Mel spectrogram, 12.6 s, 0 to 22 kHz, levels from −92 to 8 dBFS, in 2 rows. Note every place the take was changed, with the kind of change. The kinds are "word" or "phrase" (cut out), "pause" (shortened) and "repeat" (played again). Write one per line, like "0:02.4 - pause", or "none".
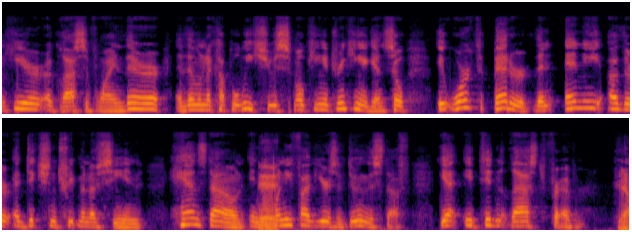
0:01.7 - pause

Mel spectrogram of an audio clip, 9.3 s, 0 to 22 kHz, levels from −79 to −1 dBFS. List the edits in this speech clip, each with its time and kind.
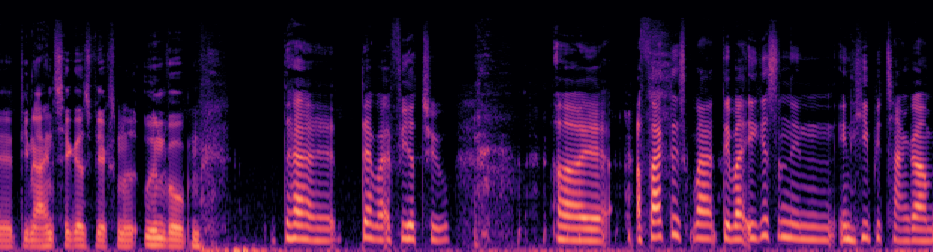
none

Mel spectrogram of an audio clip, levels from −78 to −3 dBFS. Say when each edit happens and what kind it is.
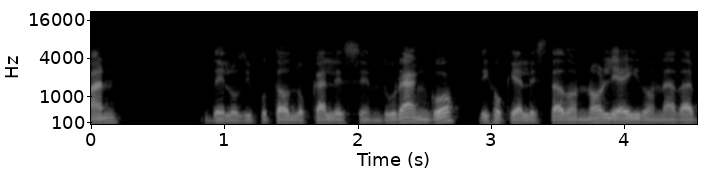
0:02.9 - pause

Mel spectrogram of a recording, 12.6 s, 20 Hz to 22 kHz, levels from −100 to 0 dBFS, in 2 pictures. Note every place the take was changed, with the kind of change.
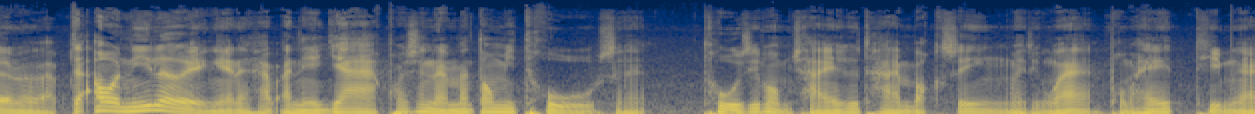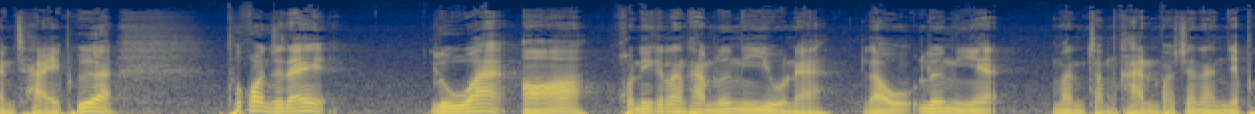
none

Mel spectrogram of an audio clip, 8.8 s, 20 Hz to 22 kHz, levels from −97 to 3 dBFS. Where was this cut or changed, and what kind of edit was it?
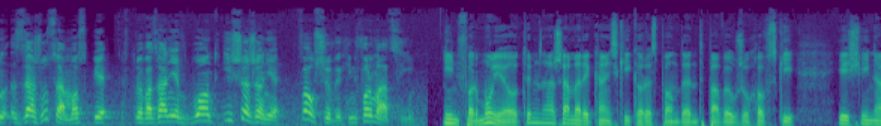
none

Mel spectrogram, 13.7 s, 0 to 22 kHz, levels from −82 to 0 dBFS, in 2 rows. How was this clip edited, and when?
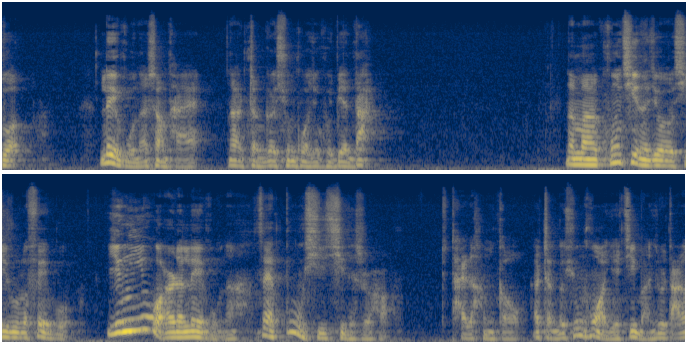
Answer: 0:05.6 - pause
0:07.7 - pause
0:10.8 - pause
0:12.1 - pause

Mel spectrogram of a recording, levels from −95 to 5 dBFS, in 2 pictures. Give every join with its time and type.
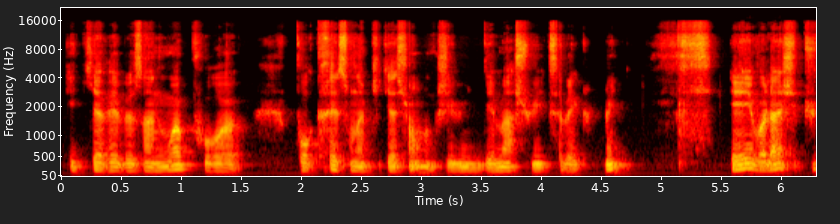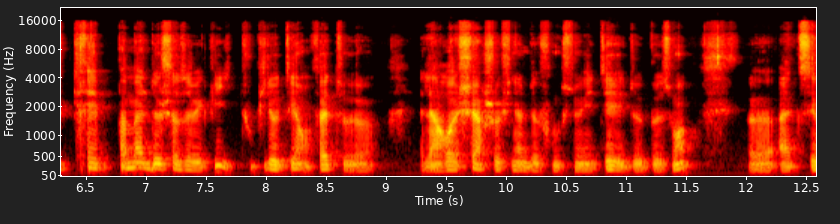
none

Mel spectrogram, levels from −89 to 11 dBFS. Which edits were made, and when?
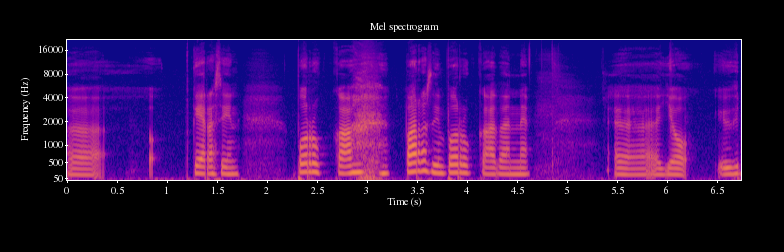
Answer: none

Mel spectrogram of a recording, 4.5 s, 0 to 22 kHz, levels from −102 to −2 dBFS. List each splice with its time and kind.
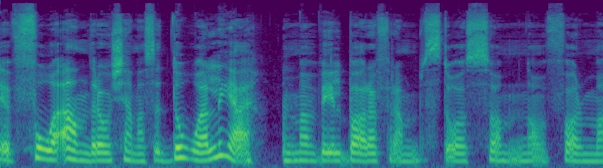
0:02.1 - word

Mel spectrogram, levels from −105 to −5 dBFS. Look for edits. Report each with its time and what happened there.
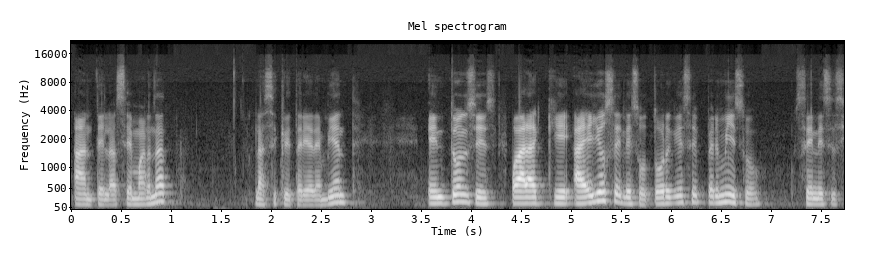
0:02.5 - word
0:04.3 - pause

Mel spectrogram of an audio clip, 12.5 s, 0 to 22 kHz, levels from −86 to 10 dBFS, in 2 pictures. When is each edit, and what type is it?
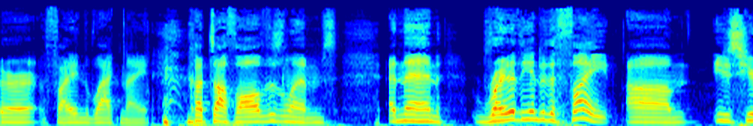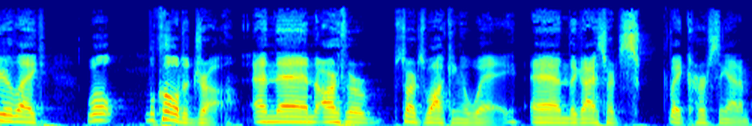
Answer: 0:05.1 - pause
0:08.3 - pause
0:10.6 - pause

